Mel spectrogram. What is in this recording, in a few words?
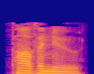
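"parvenu", English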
